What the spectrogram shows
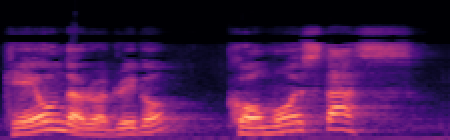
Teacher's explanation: So here we're going higher with our voice and intonation with ¿qué onda, and ¿cómo?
